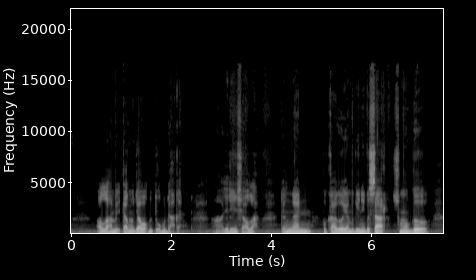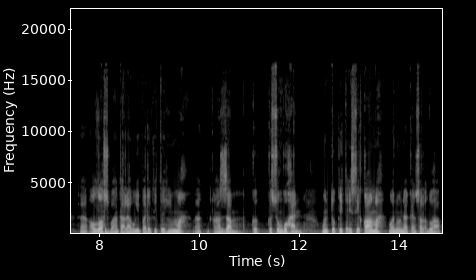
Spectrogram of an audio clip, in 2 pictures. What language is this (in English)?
Malay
